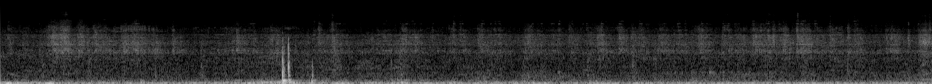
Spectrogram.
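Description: Excursion passenger train rolling slowly across a steel truss bridge: a steady low rumble of wheels on the rails, with one sharp clank about three seconds in.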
